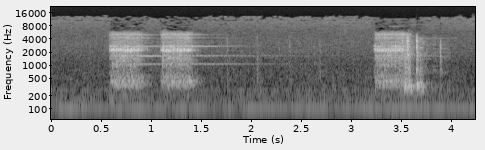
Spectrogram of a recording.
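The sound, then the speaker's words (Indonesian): A telephone bell rings in two quick bursts, then falls silent before ringing again, with a steady low hum running underneath and no talk. “Saya baru terima telepon dari Jeng Mary.”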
